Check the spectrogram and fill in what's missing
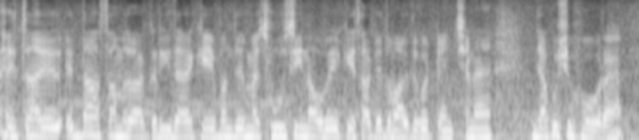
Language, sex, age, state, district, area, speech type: Punjabi, male, 30-45, Punjab, Bathinda, rural, spontaneous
